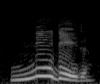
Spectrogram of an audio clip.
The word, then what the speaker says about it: needed: The verb need, need, becomes needed, a past tense verb, and is pronounced needed, forming two syllables, need and id, needed.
